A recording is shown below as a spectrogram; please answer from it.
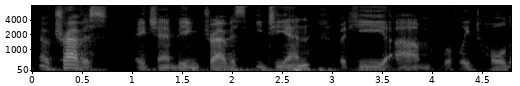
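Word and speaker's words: Etienne: um Trevor Han being Trevor or no Travis Han being Travis ETN, but he um hopefully told us that his last name is pronounced Hchan.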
